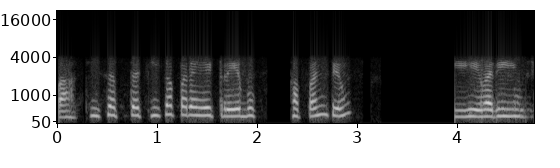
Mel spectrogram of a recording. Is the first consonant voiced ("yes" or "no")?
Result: yes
